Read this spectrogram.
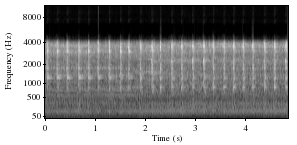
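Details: First start after repair, with the wrist pin bushing and the whole piston group replaced: steady idle with an even light tick about five per second; healthy and smooth.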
